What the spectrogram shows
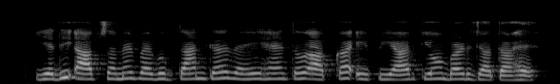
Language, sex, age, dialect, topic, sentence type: Hindi, female, 46-50, Hindustani Malvi Khadi Boli, banking, question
